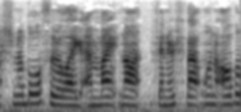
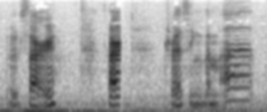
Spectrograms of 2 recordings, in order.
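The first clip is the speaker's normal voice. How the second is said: normal talking voice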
